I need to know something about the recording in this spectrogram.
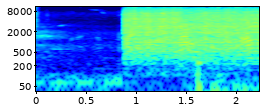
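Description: Faint background for about a second, then a steady hiss of outdoor noise starts abruptly and holds.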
